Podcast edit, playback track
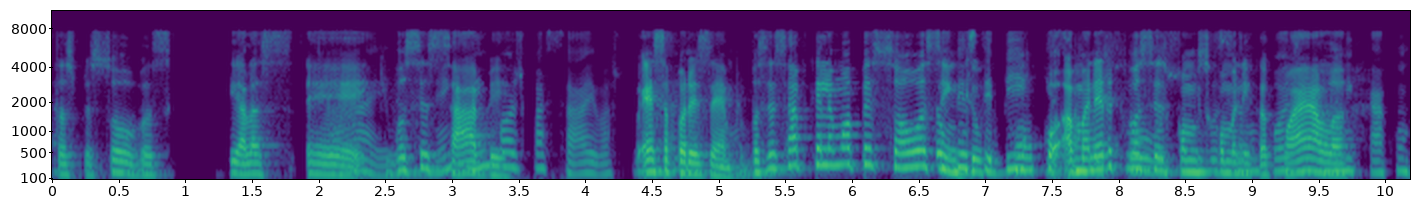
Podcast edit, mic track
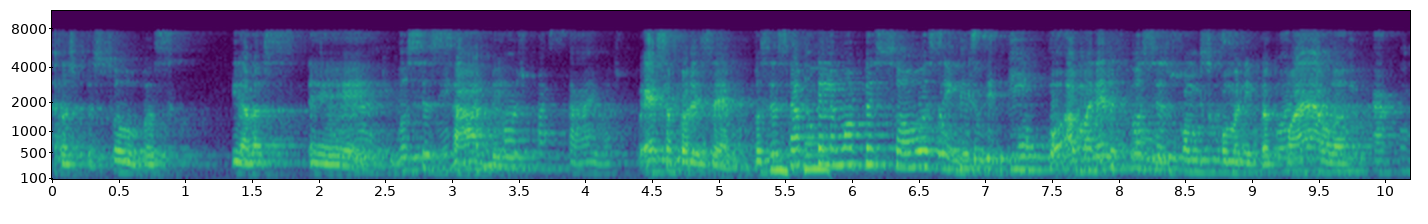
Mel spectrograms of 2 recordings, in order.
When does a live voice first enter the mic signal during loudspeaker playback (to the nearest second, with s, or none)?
5 s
